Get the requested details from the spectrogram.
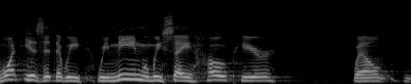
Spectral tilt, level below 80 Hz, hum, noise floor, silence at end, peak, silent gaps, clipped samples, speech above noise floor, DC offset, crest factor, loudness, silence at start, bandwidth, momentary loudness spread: -6.5 dB/octave; -76 dBFS; none; -72 dBFS; 0 s; -18 dBFS; none; under 0.1%; 41 dB; under 0.1%; 14 dB; -32 LUFS; 0 s; 12 kHz; 9 LU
